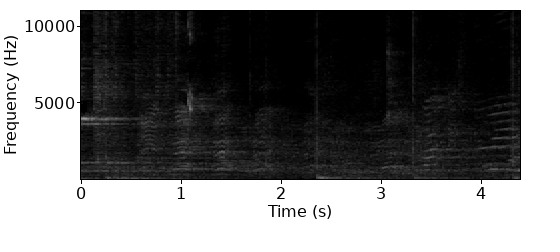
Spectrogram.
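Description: Basketball bouncing on a gym floor, a few dull thumps, over the chatter of voices in a large hall.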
